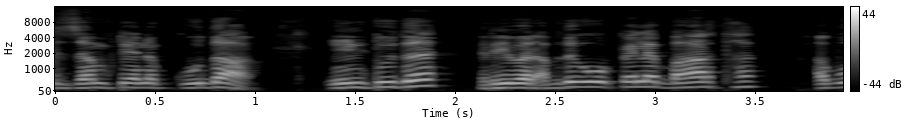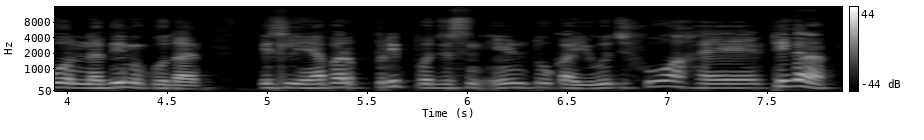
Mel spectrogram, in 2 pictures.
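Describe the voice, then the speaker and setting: A man with an Indian accent teaches English through a story, reading the English words in a slow, deliberate way. He then explains them more quickly. His voice is recorded close and dry, with no room sound. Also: high-pitched, no room sound. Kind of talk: Hindi-English story lesson.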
